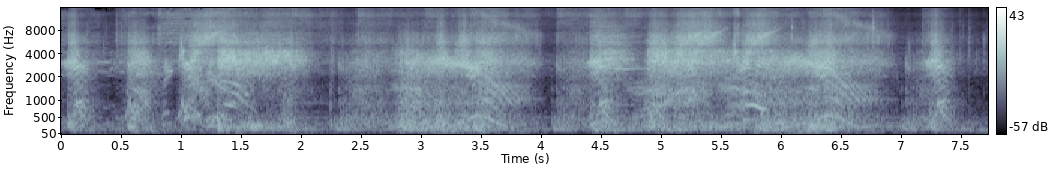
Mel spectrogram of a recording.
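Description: Energy blasts whoosh and crackle in short bursts.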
